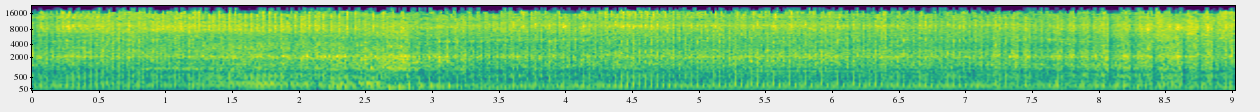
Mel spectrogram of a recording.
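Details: Dayton generator engine, unused 30 years: runs unevenly on choke with slow rises and sags in speed; points to a clogged, fuel-starved carburetor, main nozzle to be removed.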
